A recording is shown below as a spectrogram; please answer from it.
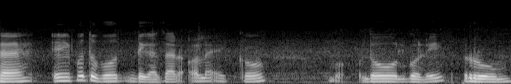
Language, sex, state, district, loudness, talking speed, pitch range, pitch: Chakma, male, Tripura, Unakoti, -18 LUFS, 115 wpm, 130-145 Hz, 135 Hz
